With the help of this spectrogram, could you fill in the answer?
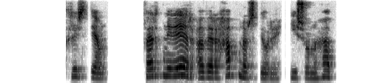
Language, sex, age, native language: Icelandic, female, 40-49, Icelandic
